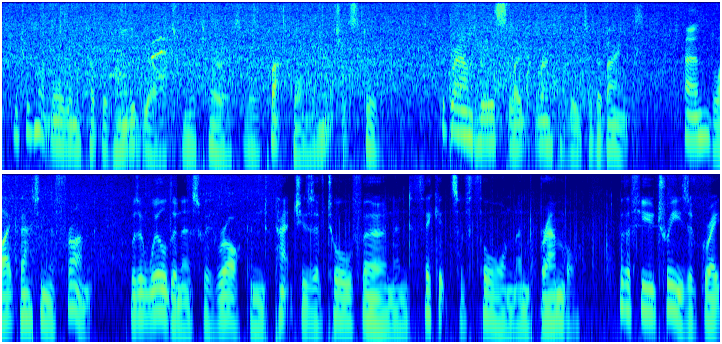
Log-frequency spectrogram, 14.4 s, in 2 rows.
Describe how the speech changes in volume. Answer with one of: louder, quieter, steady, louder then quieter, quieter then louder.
steady.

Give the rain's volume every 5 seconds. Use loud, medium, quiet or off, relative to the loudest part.
loud, medium, quiet.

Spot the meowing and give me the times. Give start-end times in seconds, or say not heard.
1.1-1.8.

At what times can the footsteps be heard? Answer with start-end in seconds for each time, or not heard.
not heard.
